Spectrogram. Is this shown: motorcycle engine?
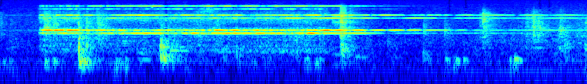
no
